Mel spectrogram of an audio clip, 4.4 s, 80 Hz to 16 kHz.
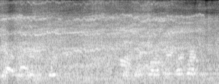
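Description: A pack of 12T Mud Boss RC dirt modified cars racing, their electric motors and drivetrains giving a steady, high-pitched whine that wavers slightly. Background voices are mixed in.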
